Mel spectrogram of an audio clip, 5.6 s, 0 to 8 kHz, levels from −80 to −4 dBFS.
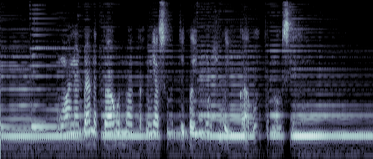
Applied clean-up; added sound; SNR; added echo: neural mask model RNNoise.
